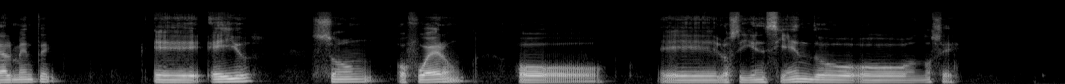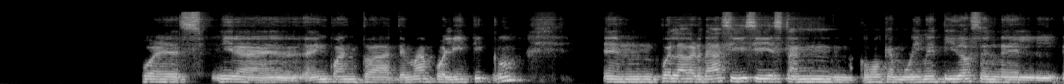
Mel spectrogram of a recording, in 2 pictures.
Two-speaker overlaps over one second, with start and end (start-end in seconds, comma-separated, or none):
none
